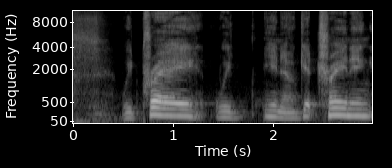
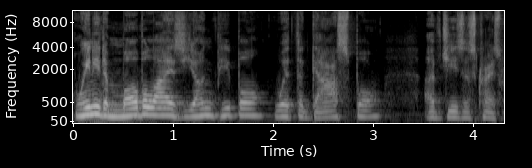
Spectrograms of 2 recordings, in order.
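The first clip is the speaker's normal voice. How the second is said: normal talking voice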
